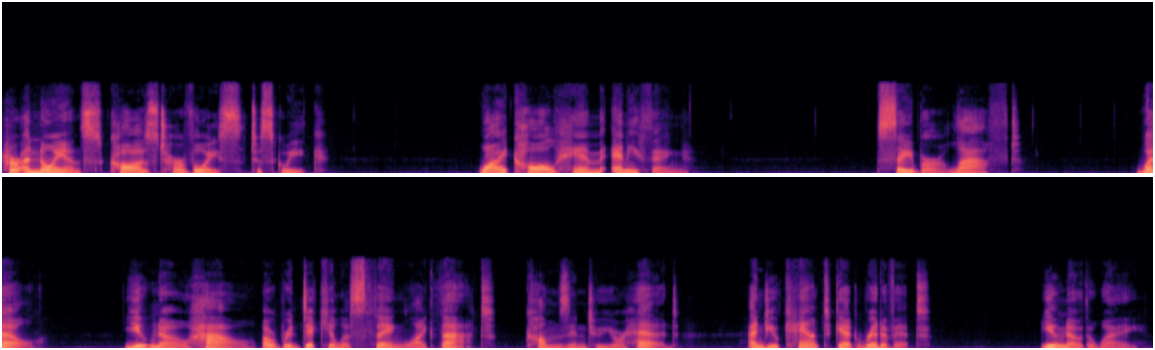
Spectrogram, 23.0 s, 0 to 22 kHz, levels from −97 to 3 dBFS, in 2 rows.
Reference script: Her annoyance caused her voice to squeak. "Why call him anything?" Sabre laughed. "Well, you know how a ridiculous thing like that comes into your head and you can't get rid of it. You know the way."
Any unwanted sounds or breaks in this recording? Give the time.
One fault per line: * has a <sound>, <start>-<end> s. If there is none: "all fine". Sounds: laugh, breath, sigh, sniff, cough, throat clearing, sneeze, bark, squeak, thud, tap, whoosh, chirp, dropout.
all fine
